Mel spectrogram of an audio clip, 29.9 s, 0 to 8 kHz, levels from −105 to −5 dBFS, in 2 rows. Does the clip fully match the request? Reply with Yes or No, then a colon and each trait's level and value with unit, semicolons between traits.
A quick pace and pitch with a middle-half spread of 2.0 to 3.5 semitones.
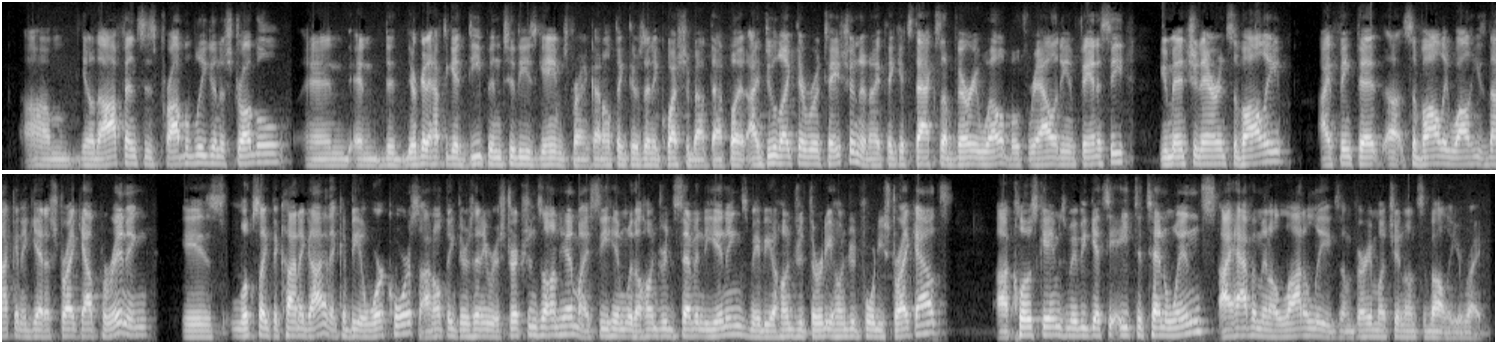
Yes: fast, 250 wpm; average, 2.8 semitones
